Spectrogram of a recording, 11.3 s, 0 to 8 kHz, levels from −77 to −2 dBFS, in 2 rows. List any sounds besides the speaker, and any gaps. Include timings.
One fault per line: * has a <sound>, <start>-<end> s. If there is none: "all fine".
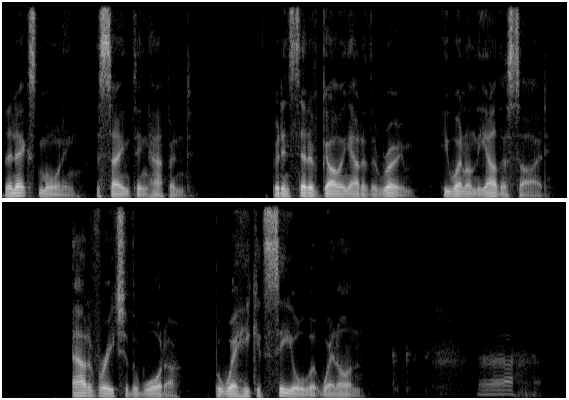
* has a laugh, 9.5-11.1 s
